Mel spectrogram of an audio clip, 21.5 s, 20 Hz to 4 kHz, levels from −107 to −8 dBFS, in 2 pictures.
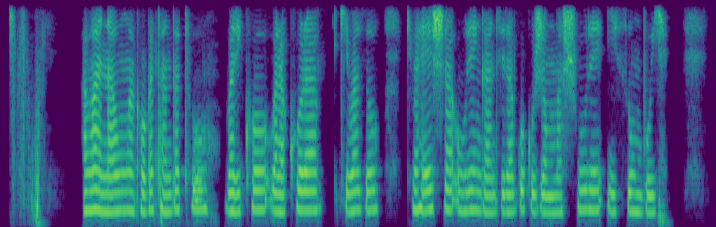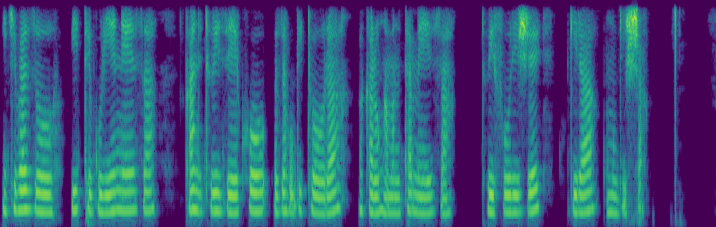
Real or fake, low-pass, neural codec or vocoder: real; 3.6 kHz; none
